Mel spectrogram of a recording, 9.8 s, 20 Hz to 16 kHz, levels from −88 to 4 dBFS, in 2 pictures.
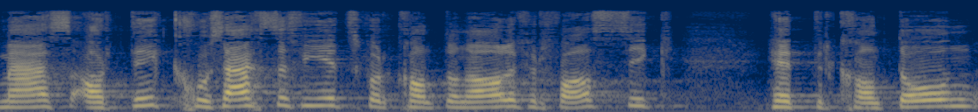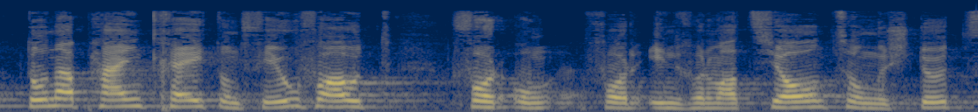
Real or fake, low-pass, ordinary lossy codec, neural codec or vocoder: real; 10.8 kHz; none; none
